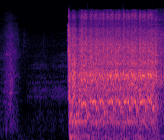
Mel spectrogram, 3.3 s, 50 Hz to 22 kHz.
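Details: 1976 Harley-Davidson FLH after a 10-month restoration, rear jacked up, in neutral, no gas yet: a starter test to check oil pressure. Silence, then steady even cranking at about three beats a second without firing. Healthy cranking; oil pressure confirmed.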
